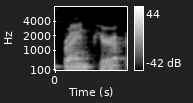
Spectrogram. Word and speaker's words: Brian Pierrepont: So if you're Instagram I'm you know my name's Brian Pierrepont and I use @BrianPierrepont.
